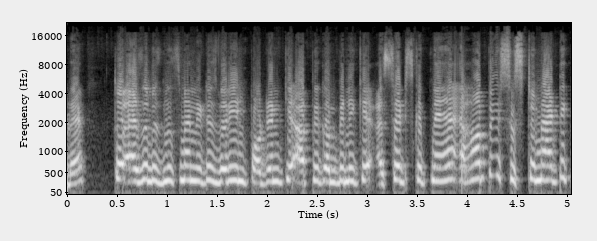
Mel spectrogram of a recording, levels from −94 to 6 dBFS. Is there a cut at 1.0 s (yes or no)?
no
